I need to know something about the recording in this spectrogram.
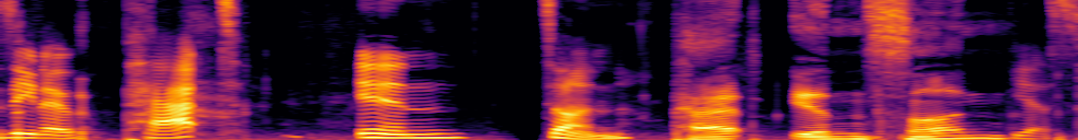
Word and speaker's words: Pattinson: Pat in Son. Pat in Son? Yes. It sounds dirty when you say it out like that. But that's the phonetically correct Robert way to say Pat in Sons. Pattinson.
